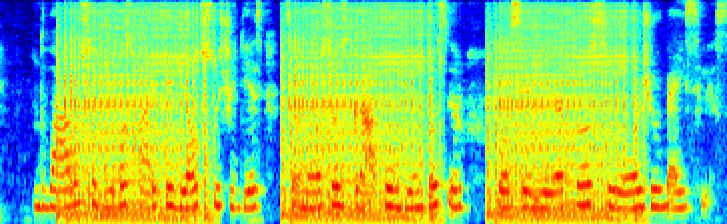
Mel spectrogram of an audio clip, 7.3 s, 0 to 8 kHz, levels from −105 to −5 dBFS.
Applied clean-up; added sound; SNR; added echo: none; Cupboard open or close / Door; 3 dB; none.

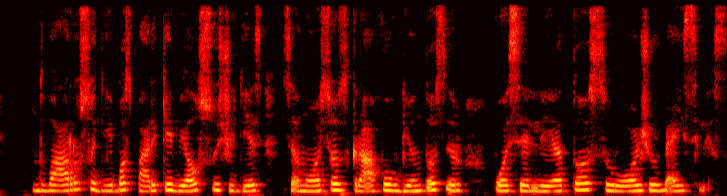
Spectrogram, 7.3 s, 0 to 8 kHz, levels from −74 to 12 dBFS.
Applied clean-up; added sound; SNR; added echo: none; none; none; none.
